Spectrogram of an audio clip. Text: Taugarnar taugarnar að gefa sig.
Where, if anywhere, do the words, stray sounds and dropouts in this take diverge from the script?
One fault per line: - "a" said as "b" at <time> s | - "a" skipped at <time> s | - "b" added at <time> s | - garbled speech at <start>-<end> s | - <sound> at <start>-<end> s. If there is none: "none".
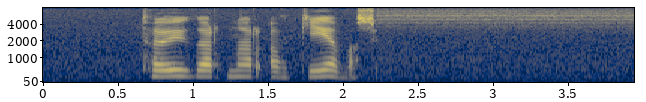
- "taugarnar" skipped at 1.5 s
